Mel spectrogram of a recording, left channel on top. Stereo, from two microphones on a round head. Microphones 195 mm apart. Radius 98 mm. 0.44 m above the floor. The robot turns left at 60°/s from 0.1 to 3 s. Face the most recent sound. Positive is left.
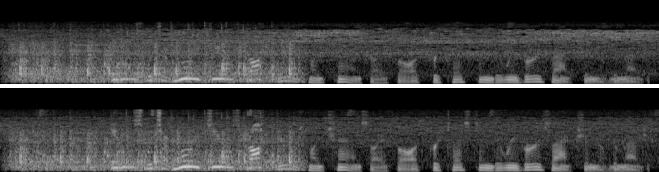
turn(degrees=-70)  # may be behind; listen again after turning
